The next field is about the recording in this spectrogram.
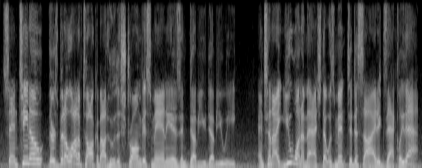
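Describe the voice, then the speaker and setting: An actor playing an earnest backstage wrestling interviewer in a video game cutscene. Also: male voice, high-pitched, moderate pace, a bit bright, slight background noise.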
